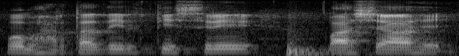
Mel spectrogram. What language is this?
Marathi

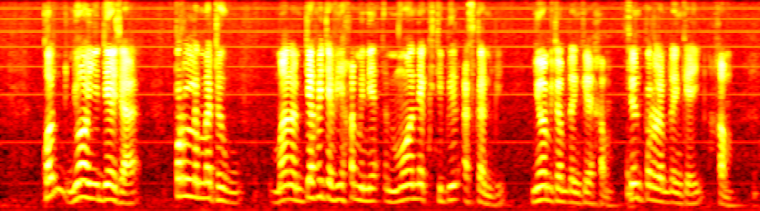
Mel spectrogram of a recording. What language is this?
Wolof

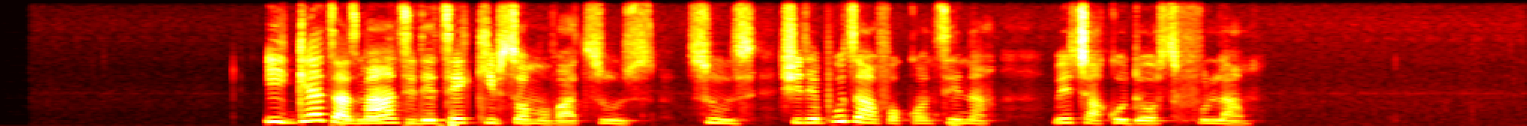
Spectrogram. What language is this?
Nigerian Pidgin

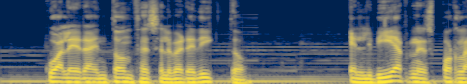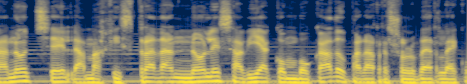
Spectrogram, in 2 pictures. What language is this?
Spanish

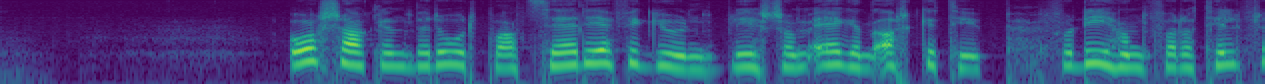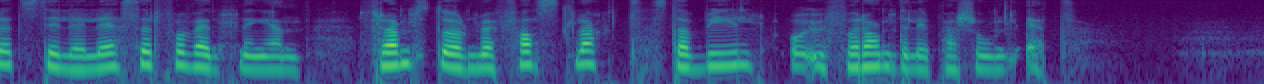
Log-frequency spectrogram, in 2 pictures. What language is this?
Norwegian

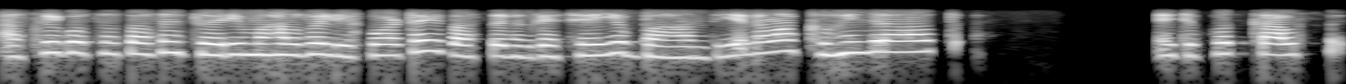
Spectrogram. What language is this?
Kashmiri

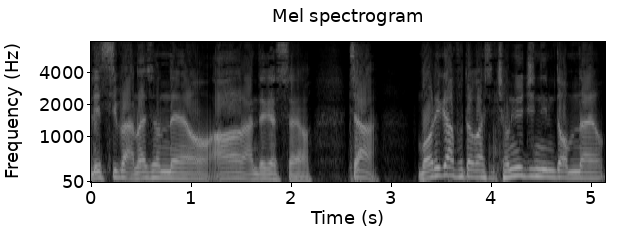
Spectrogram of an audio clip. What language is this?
Korean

